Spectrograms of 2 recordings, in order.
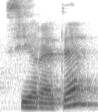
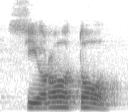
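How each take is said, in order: First: The s and t sounds are plain, not emphatic. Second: The s and t sounds are emphatic, darkening vowels. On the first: The speaker calls it wrong. "C'est pas sirete" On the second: The speaker calls it right. "avec la lettre sod et la lettre to, qui sont à prononcer avec emphase"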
